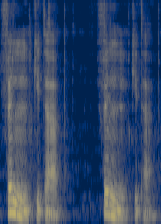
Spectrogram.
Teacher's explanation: we completely ignore this hamza and continue to the next consonant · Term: hamzat al-wassal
